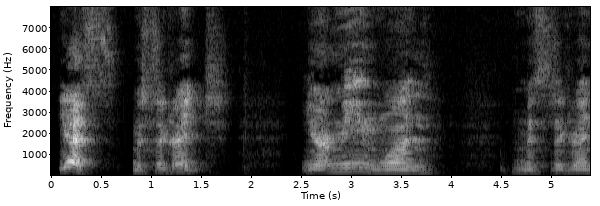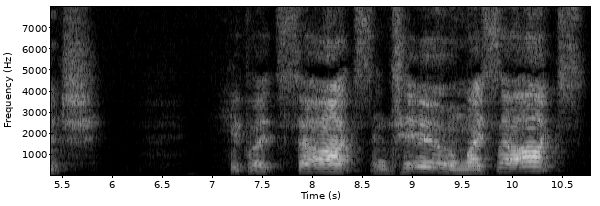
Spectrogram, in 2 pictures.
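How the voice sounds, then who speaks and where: A man from San Diego with a rough, worn voice, rambling through a half-sung freestyle and chatty, swearing talk at home. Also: high voice, roomy sound. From San Diego, California. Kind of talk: improvised singing and casual vlog talk.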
